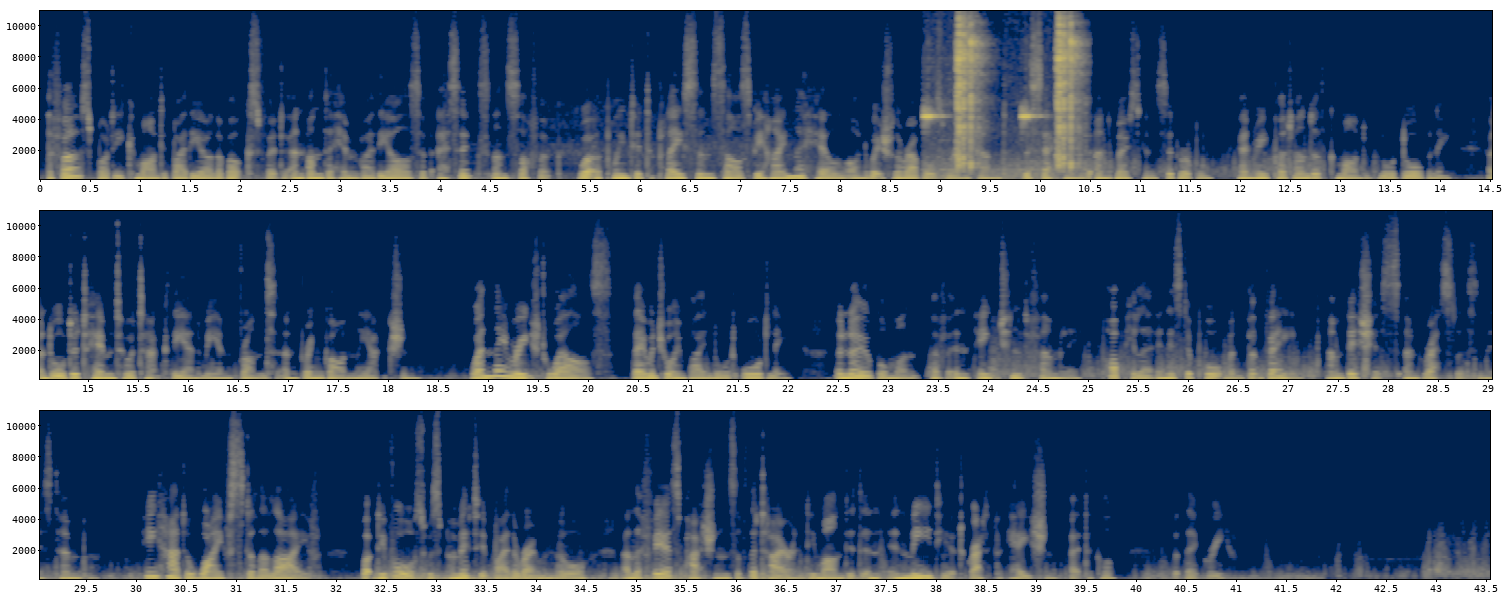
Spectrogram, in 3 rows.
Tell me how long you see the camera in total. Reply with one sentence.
The camera can be heard for 2 seconds in total.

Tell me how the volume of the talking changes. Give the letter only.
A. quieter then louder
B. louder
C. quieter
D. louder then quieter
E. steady
E.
